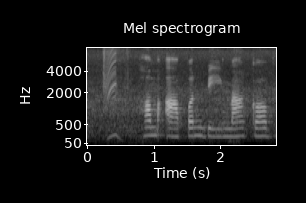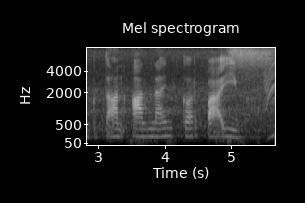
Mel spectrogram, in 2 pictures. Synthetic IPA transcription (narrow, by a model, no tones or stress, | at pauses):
həmapənbimakɔbʱʊɡd̪a̰ːnanːaɪnkəɾpa̰ib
